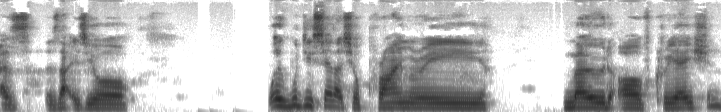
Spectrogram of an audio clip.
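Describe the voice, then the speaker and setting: A man with a Yorkshire accent speaks very slowly, leaving long, frequent pauses. His tone is dark and mellow, with ordinary pitch variation. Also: fairly high pitch for a man. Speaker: podcast host. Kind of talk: interview.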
